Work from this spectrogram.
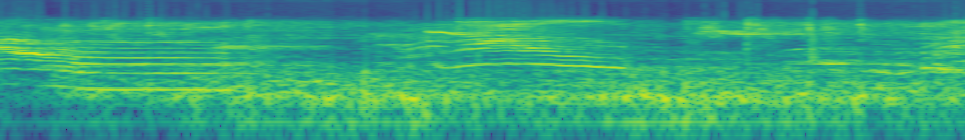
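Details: Street cat in India crying with long drawn-out wavering meows, one sliding upward then tailing off, followed by a higher thin cry, against constant low background noise.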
